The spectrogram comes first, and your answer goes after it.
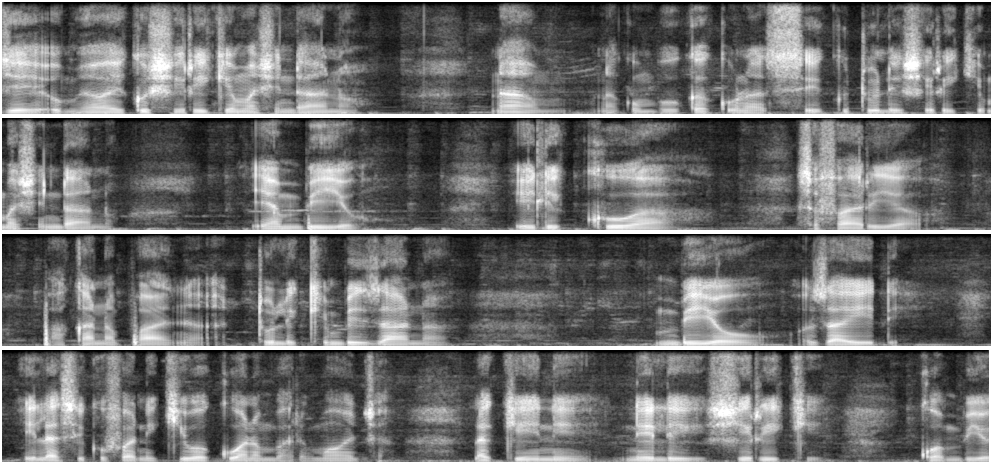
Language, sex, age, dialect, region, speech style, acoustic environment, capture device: Swahili, male, 25-34, Kenya - Nairobi Sheng-influenced, Kenya, stressed; nervous; tired, people talking; music, mobile / Linux / Chrome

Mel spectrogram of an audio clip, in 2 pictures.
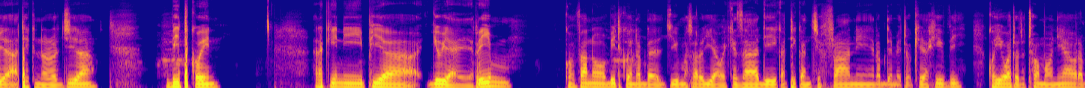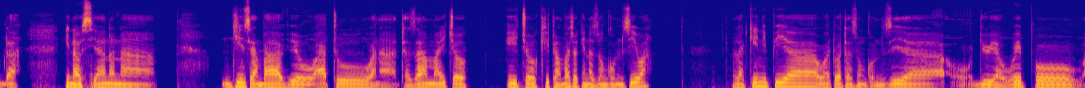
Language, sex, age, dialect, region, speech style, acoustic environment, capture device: Swahili, male, 25-34, Tanzania - Dar es Salaam, Tanzania, happy; excited; relaxed; focused, nature, mobile / Linux / Chrome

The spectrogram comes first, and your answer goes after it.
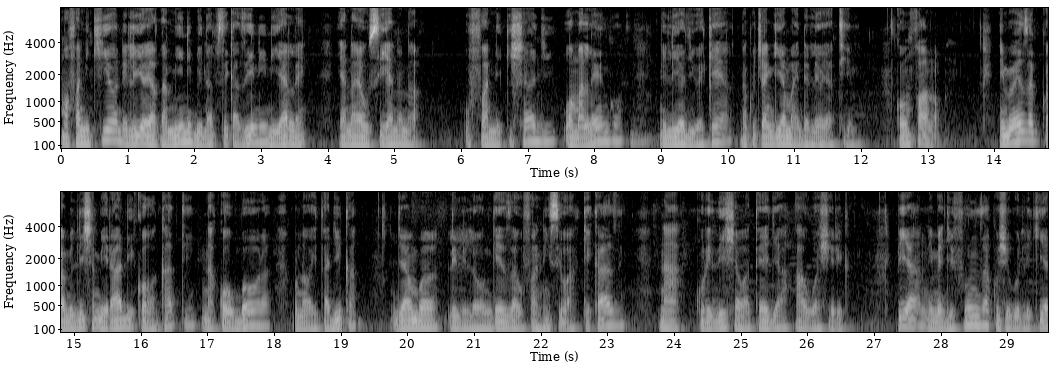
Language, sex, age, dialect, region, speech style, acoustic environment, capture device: Swahili, male, 25-34, Kenya - Nairobi Sheng-influenced, Kenya, focused, silence, desktop / Windows / Chrome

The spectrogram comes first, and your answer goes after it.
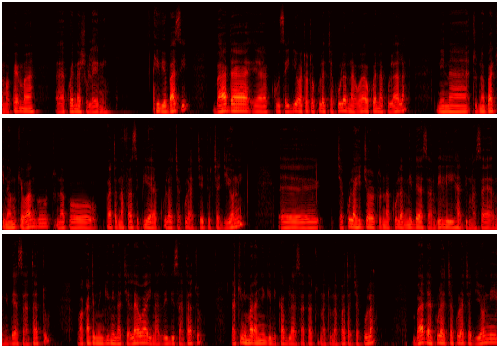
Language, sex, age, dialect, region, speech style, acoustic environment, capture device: Swahili, male, 25-34, Kenya - Nairobi Sheng-influenced, Kenya, relaxed, silence, mobile / Linux / Chrome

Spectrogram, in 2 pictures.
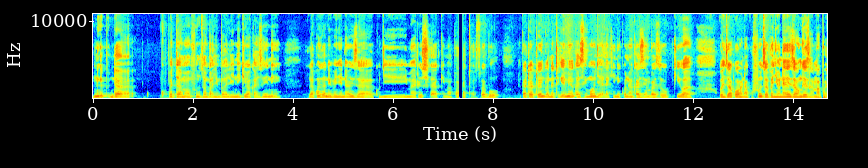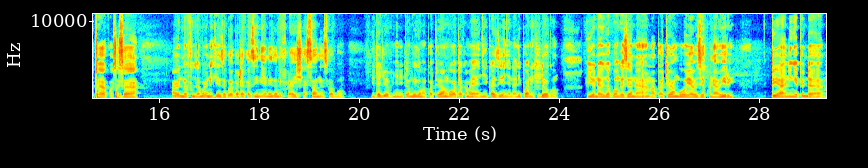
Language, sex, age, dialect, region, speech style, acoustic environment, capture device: Swahili, male, 25-34, Kenya - Mombasa, Kenya, relaxed, nature, mobile / Linux / Chrome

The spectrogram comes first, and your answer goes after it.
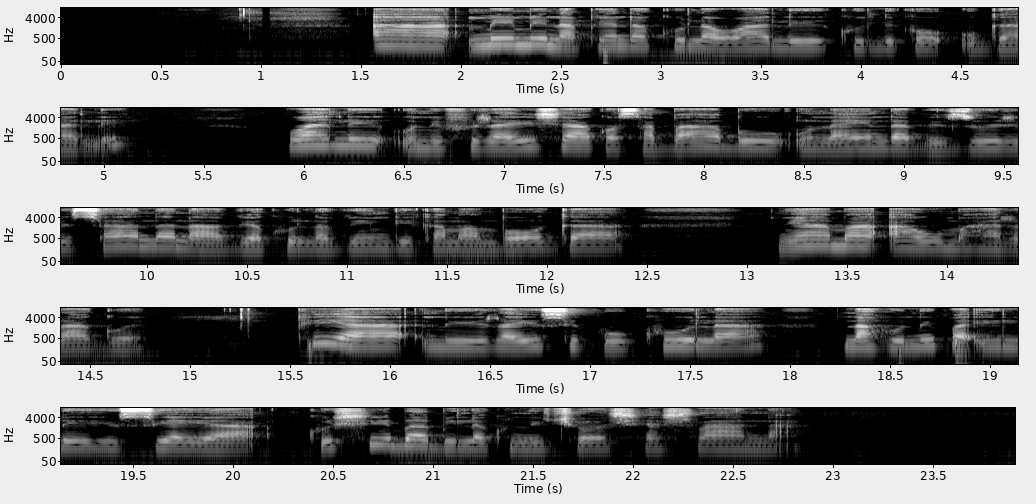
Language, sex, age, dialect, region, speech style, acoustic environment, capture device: Swahili, female, 25-34, Kenya - Nairobi Sheng-influenced, Kenya, relaxed; focused, music; nature, mobile / Linux / Chrome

